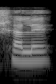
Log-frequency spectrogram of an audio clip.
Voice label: Male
